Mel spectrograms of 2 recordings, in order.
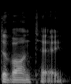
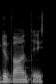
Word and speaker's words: DeVonta: And I have clarif- clarified it is spelled Devonta. It is pronounced Devonte. So from now on, he will be Devonte Smith on the podcast.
